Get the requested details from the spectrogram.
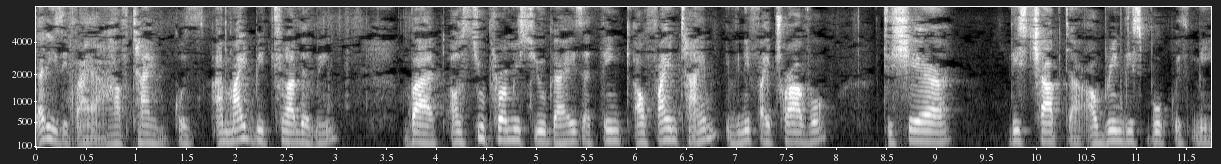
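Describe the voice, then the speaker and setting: Speaking at a fairly slow pace, a woman uses a very deep, low pitch with vocal fry and fairly even intonation. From Zambia. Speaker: online preacher and political candidate. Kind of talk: casual livestream sharing and talk. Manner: emphatic, defiant.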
